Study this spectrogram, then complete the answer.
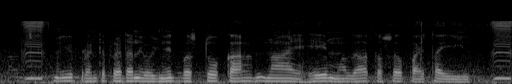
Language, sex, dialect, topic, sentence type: Marathi, male, Varhadi, banking, question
